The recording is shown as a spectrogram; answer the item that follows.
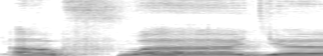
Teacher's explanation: Jadi ketika kita menemukan huruf yang bertanda fathah tain di akhir ayat, maka cara membacanya seperti membaca huruf ja berharokat fathah yang dipanjangkan, dan panjangnya selama 2 harokat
